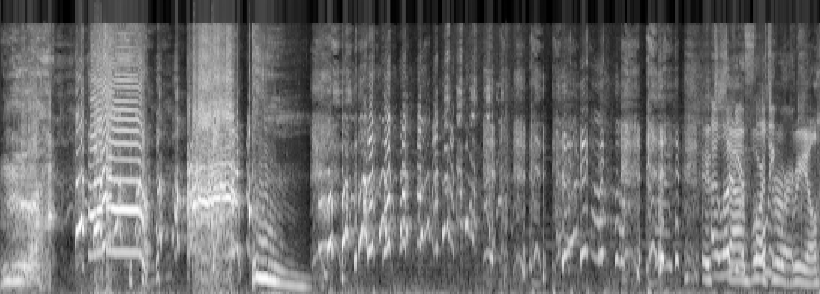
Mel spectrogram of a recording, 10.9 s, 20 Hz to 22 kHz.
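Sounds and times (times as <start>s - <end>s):
speech: 0.0s - 0.7s, 9.4s - 10.9s
voice imitating a loud strained scream: 0.0s - 3.6s
laughter: 0.8s - 3.4s, 4.2s - 10.0s.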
